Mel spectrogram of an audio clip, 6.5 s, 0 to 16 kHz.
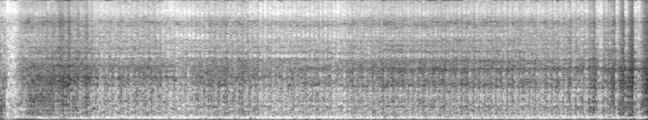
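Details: Henry J drag car V8, first start after sitting since 1977: loud, lumpy V8 rumble holding a steady, deep, even rhythm with no knocks or rattles; healthy running.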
